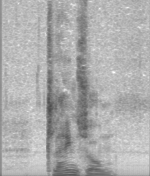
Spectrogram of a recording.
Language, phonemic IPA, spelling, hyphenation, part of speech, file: Dutch, /ˈklɛi̯n.zoːn/, kleinzoon, klein‧zoon, noun, Nl-kleinzoon.ogg
- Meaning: grandson (son of someone's child)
